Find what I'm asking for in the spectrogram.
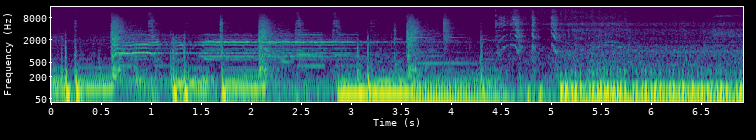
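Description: An Indian FTR S motorcycle revs and pulls away on a street ride, its engine loud and close with bursts of throttle and shifting pitch, ending in a sustained harder run.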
